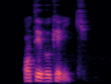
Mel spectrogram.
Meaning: prevocalic
- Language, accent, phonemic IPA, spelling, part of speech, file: French, France, /ɑ̃.te.vɔ.ka.lik/, antévocalique, adjective, LL-Q150 (fra)-antévocalique.wav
